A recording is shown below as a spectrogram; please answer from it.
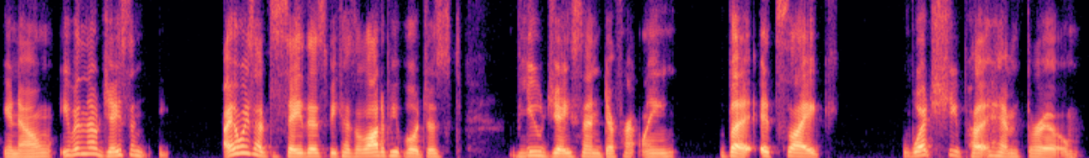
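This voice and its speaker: American woman doing a chatty livestream, lowish voice with lots of fry, super dry close sound. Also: fairly bright tone, no echo. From United States. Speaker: livestream host, YouTuber. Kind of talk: casual livestream chat, answering viewer comments.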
